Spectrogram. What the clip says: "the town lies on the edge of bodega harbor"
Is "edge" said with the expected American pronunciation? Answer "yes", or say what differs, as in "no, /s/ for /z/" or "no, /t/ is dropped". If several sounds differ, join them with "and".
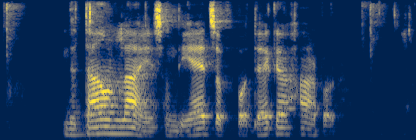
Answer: no, /z/ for /dʒ/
